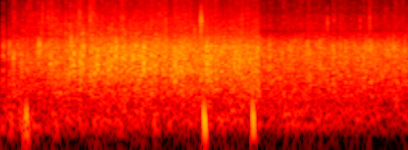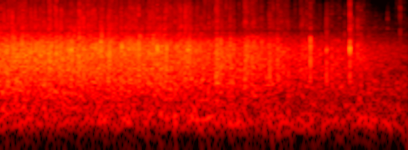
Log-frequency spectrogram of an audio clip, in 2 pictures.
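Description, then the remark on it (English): Sustained audience applause welcoming speakers to a talk about Intel Management, a dense wash of many hands clapping that holds steady for several seconds, then gradually thins and fades out with a few last scattered claps. “All right, please welcome them with a big applause.”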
